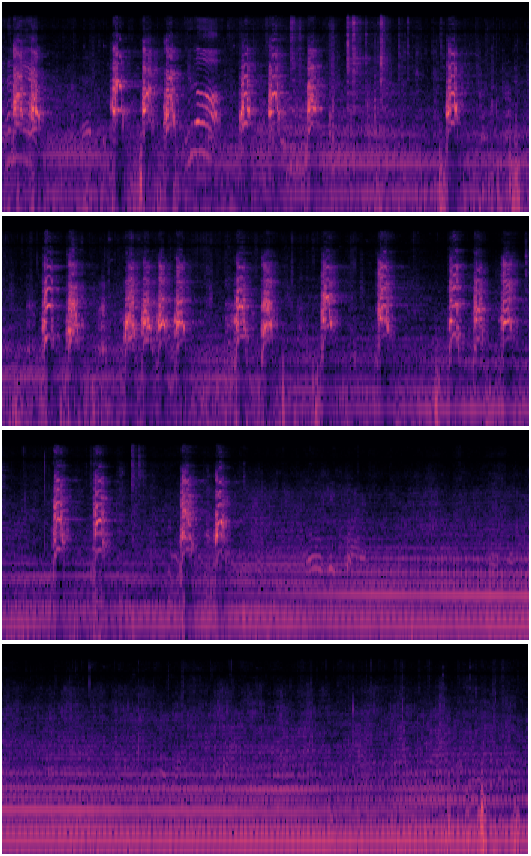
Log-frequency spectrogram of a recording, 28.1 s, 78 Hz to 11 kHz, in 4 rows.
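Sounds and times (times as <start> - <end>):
dog barking: 0.0 - 0.6, 1.4 - 2.4, 3.2 - 4.4, 5.9 - 6.8, 7.4 - 12.4, 13.0 - 14.0, 14.7 - 15.6, 16.4 - 17.2.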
